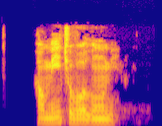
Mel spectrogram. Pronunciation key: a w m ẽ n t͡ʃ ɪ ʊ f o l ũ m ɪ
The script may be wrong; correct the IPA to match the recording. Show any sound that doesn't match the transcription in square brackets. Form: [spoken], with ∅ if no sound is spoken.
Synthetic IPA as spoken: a w m ẽ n t͡ʃ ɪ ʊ [v] o l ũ m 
